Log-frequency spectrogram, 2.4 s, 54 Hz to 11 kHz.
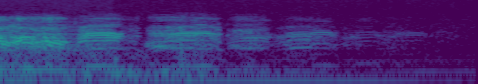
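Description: The song's final sound dying away in a delay echo: a short nasal, honk-like pitched sound repeats about every 0.4 s, each repeat fainter, until it fades out shortly before the end.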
